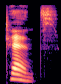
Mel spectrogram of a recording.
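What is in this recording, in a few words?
"tense", English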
